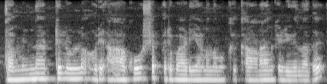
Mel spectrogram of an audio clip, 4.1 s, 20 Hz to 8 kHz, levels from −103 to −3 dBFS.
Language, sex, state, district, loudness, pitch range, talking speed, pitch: Malayalam, male, Kerala, Kollam, -18 LUFS, 125-150 Hz, 100 wpm, 135 Hz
